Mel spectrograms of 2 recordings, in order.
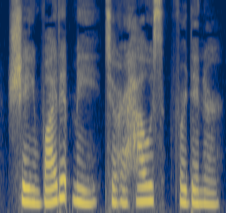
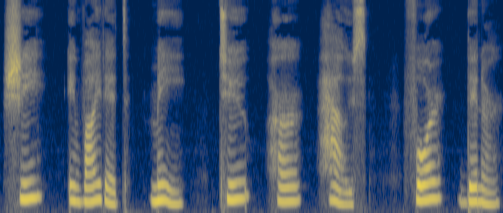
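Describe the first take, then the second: First: Said in the usual way. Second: Slow and spaced, phrase by phrase; slow, careful demo read. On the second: Shown as a demonstration. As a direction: read it slowly for the class to follow. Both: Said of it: "好，慢慢来读。".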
